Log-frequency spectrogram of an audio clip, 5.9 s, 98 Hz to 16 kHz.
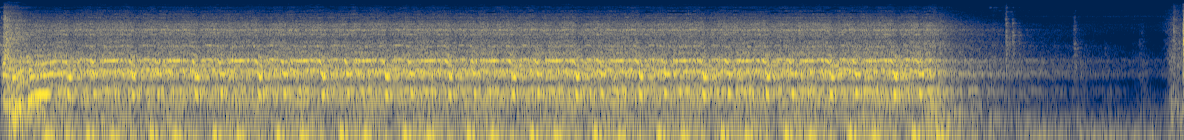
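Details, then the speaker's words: Engine on new 500-unit seed tender, battery just reconnected via kill switch; steady even cranking about five seconds, no firing. Owner suspects fuel may be turned off. Cranks but won't start. "Uh-oh. Well, I don't know if it's gonna"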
